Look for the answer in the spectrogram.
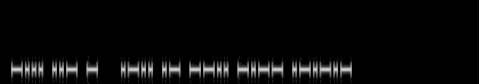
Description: Morse code, heard as a keyed tone, about 34 wpm, 700 Hz. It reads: BUT LAZY.
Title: Pangram Challenge v2 - 35wpm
